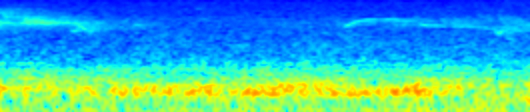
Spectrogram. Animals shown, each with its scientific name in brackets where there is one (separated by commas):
Ovenbird (Seiurus aurocapilla), Eastern Wood-Pewee (Contopus virens), Red-eyed Vireo (Vireo olivaceus)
